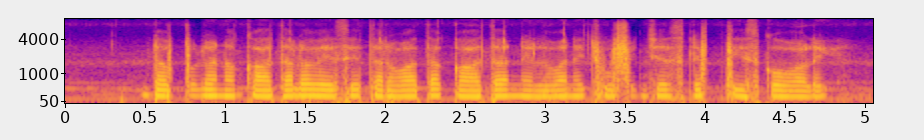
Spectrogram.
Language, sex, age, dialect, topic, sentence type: Telugu, female, 25-30, Utterandhra, banking, statement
